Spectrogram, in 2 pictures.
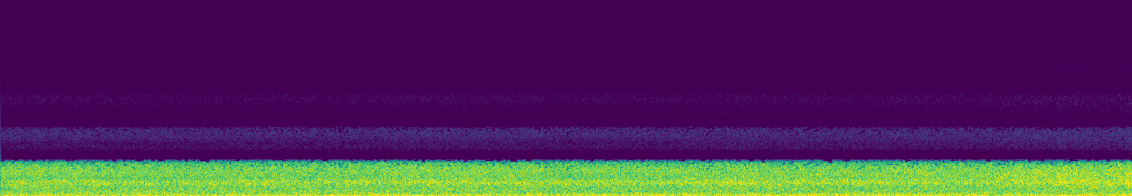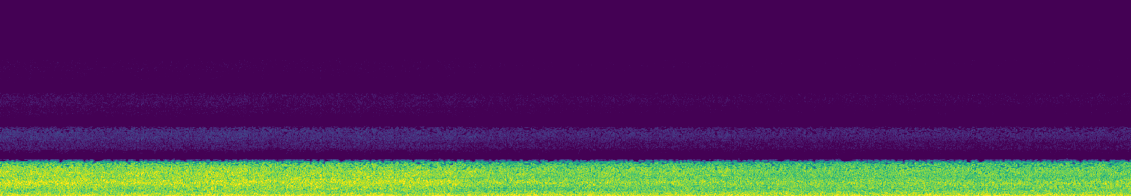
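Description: Steady, unbroken rush of falling water: heavy rain and the nearby waterfall, with no separate drops or splashes standing out.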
